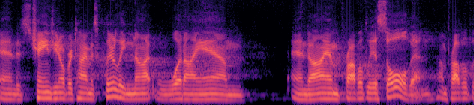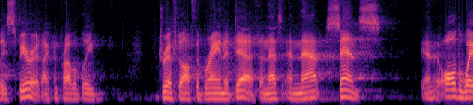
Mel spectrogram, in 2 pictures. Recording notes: recorded at the Orpheum Theatre in Vancouver on November 2, 2017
